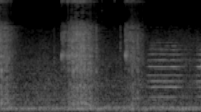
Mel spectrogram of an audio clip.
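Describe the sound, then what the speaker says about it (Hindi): A sewing machine stitching umbrella fabric runs with a soft, steady mechanical whirr that rises in brief bursts and tapers off near the end, fairly quiet and with no voices over it. "इसलिए सिलाई हम खींच के लगा रहे हैं ताकि टांके जो सिलाई है"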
